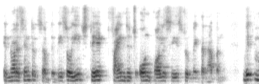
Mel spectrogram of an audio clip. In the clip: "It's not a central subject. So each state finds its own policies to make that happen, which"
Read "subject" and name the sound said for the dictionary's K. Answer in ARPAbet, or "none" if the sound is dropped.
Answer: none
